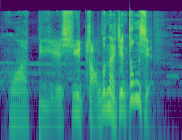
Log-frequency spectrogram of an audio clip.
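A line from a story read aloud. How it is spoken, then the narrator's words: Flustered sudden roar. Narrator (Chinese): 太前突然红着脸吼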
